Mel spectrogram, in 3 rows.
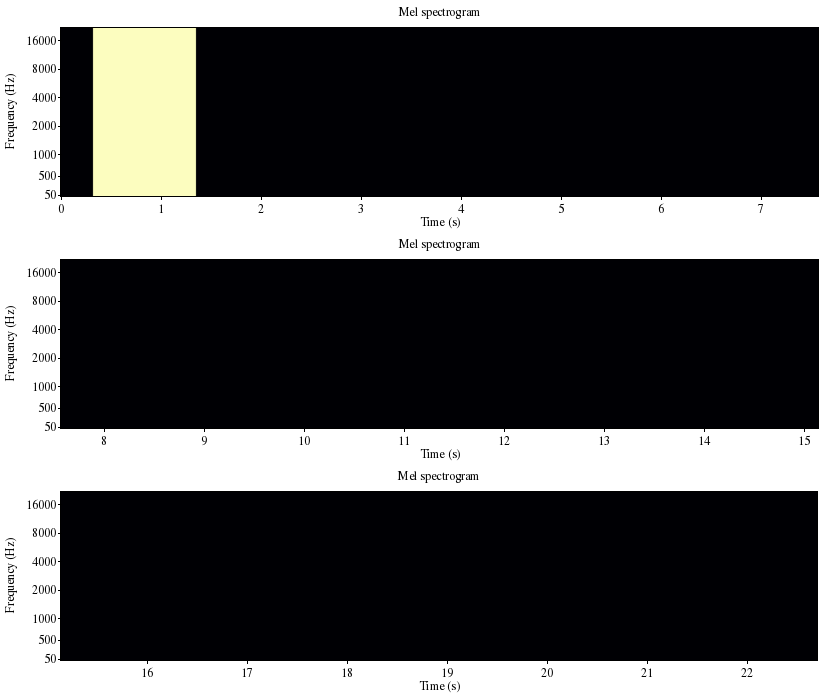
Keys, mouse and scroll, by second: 0.3 alt+shift+middle click, 3.9 click, 4.4 click, 6.3 alt+shift+middle click, 6.9 click, 7.9 click, 8.1 drag, 8.4 click, 8.7 click, 9.0 click, 9.7 click, 10.0 click, 10.9 b, 12.4 ctrl+z, 12.6 b, 13.9 click, 14.2 click, 14.5 click, 15.0 click, 15.7 click, 16.0 Tab, 17.3 Tab, 17.9 shift+z, 18.0 b, 18.9 drag, 19.0 click, 19.3-21.6 typing, 20.7 click, 20.9 click, 21.0 click.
